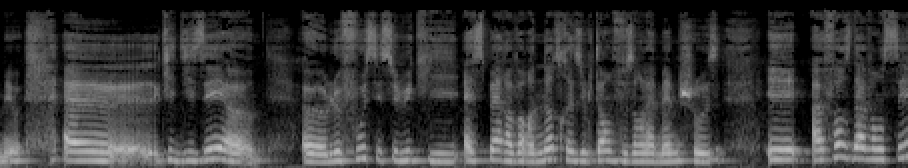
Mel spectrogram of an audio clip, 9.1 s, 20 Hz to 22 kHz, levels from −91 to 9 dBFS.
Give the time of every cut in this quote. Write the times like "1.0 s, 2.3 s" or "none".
7.5 s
